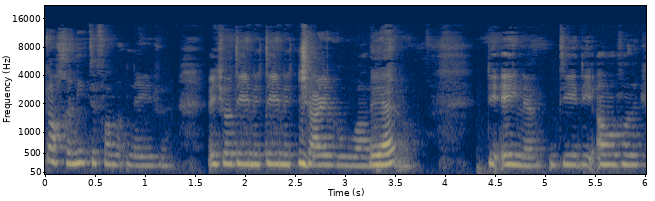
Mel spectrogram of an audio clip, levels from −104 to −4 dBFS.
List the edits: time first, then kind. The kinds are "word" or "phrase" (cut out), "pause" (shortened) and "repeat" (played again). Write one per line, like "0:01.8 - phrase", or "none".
0:02.2 - repeat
